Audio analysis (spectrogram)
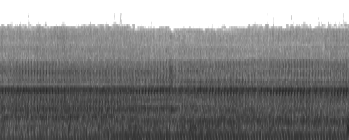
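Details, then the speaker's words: Car started outdoors in a cold snap, cranking after a dead battery: steady cold idle with light, quick ticking from the top end; owner suspects lifter tick from oil not yet reaching the top, not confirmed. "that lifter kick. That oil not getting to the top."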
